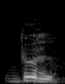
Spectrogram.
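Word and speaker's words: 둘: পরবর্তী শব্দ দুল। কিভাবে দুল হলো? উপরে আছে দেখেন দ্বিগুত, দ্বিগুতের দ, যেহেতু উপরে আছে প্রথম বর্ণ উচ্চারণ হবে দ, এটা সাথে আছে তাহলে দ যোগ দু। নিচে কি আছে দেখেন, নিচে আছে ব্যঞ্জন বর্ণ রিউল, রিউল, রিউল নিচে বসলে শেষের বর্ণ উচ্চারণ হবে ল, তাহলে দ যোগ দু, নিচে ল, দুল, দুল মানে হচ্ছে দুই।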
